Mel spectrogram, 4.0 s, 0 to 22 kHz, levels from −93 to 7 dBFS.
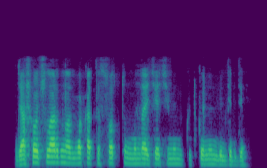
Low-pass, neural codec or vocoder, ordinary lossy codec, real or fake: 5.4 kHz; none; AAC, 24 kbps; real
